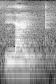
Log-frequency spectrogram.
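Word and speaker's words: light: देखिए इसमें जो है जी एच जो है ना आई जी एच टी अगर एक साथ आता है तो इसमें जी एच लेटर साइलेंट हो जाता है। हम जी एच को नहीं पढ़ते हैं।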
